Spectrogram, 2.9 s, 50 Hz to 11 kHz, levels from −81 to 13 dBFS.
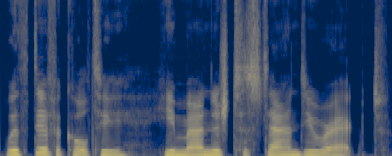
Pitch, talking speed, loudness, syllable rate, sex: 245 Hz, 145 wpm, -18 LUFS, 4.6 syllables/s, female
